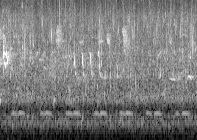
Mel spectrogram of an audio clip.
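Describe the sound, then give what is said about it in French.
A bird perched atop a small cliff above a river sings a repeated two-part song, short phrases returning every half second or so, set against the steady rushing of the river. “C'est un oiseau qui aime se percher bien en hauteur pour chanter.”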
